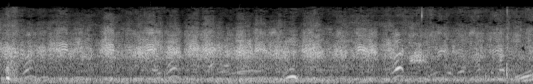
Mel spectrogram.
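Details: Farm ducks in a field, a large flock running into water and jumping back ashore; dense overlapping nasal quacks and chatter from many birds, with rustling and splashing throughout.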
